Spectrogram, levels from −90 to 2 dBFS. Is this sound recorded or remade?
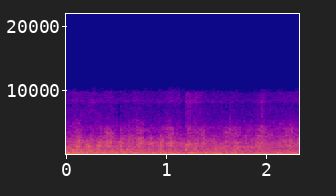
remade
